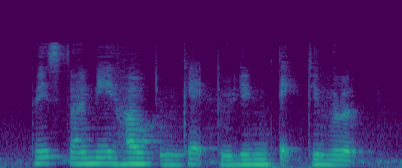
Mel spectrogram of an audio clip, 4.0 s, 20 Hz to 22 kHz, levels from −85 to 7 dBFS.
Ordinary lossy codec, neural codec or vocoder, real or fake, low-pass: none; codec, 16 kHz, 0.5 kbps, X-Codec, HuBERT features, trained on general audio; fake; none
